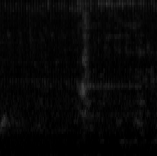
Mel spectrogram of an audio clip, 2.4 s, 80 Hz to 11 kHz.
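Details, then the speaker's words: Used 2021 Maruti Swift Dzire VXi petrol engine idling, described as quiet, smooth and free of excess noise, with no oil leakage. Steady low even hum with no knocks, ticks or rattles; normal idle. "Engine beating అయితే silent ఉందన్న, ఎక్కడ over noise అలాంటిది ఏం లేదు. చాలా smooth ఉంది engine అయితే."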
